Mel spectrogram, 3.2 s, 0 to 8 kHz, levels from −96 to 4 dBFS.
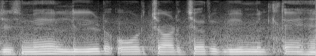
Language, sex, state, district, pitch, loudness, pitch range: Hindi, male, Uttar Pradesh, Shamli, 120 Hz, -11 LUFS, 120-125 Hz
